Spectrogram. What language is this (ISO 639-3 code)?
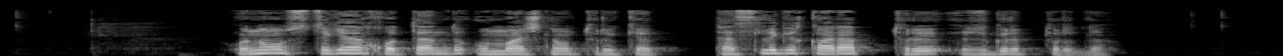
uig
